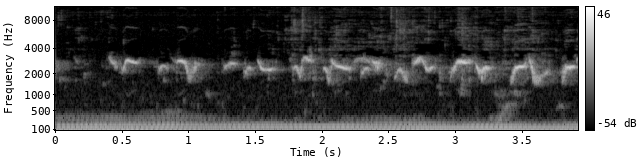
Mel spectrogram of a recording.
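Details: Steady, rhythmic warbling by a red-billed leiothrix, strings of curling whistled notes delivered without a break, above a prominent low droning hum.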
